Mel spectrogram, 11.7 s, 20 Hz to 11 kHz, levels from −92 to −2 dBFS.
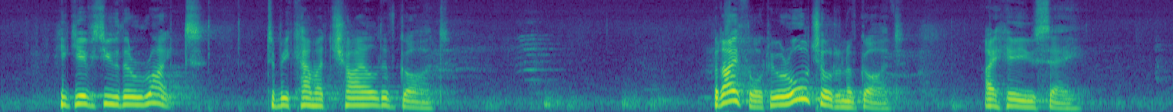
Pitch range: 130-180 Hz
